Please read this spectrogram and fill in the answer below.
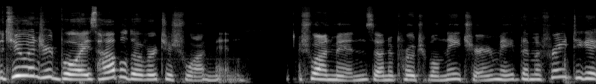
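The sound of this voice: With lively intonation, an unforced reading voice carries over a quiet background.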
